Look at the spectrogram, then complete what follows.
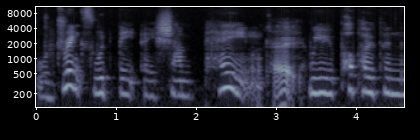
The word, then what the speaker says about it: champagne: Champagne. Don't be fooled by the G in there. The G is not pronounced. So it's called champagne.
